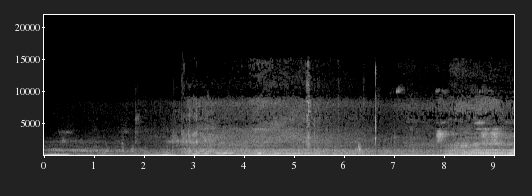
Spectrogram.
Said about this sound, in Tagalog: Mga sasakyan.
